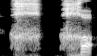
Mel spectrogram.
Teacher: Jadi bukan betul-betul ngorok, tapi kayak kedengeran ada kasar-kasarnya. Kho. Tapi bukan yang gini, bukan yang lebay begini. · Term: huruf kha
